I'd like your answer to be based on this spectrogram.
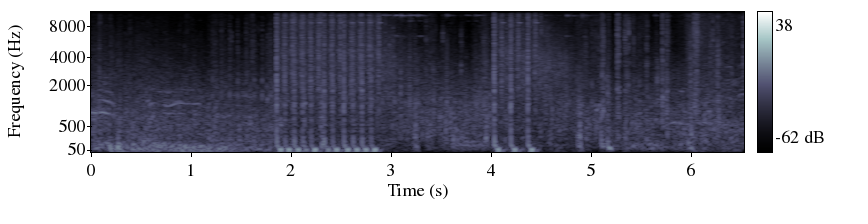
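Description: Rapid automatic fire from an SG-553 rifle in Battlefield 6, coming in several close, loud bursts of quick cracks with game ambience between them.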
